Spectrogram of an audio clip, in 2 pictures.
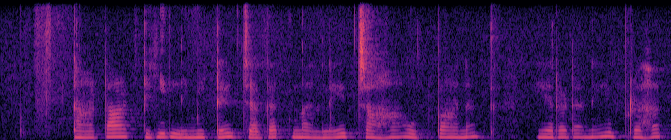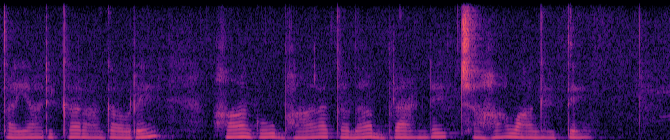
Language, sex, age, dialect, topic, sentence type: Kannada, female, 31-35, Mysore Kannada, agriculture, statement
